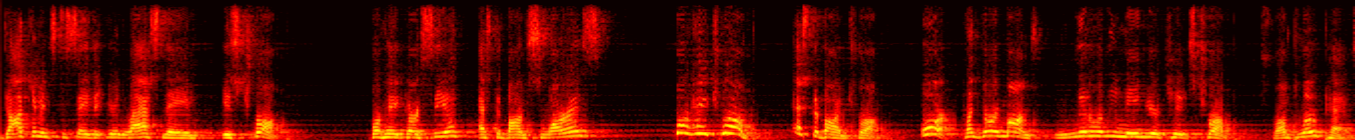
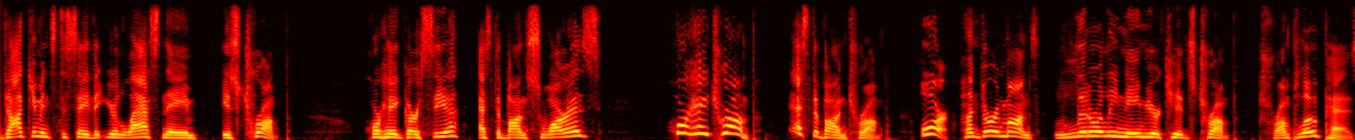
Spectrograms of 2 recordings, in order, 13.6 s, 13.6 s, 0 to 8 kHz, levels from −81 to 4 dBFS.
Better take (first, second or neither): second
